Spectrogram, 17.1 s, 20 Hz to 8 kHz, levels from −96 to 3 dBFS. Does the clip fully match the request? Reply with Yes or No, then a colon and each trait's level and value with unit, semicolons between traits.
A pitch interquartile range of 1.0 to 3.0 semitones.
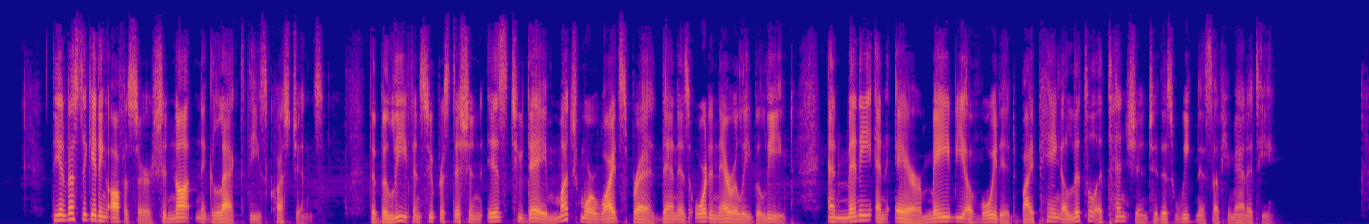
No: average, 4.7 semitones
